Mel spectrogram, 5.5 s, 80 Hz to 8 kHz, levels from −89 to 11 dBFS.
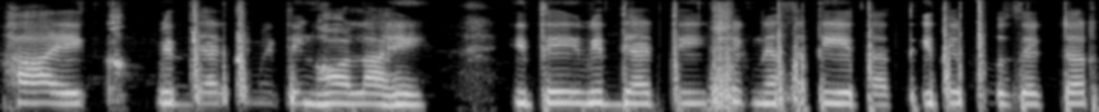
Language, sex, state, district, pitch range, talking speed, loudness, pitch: Marathi, female, Maharashtra, Dhule, 240-255 Hz, 140 wpm, -15 LUFS, 245 Hz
